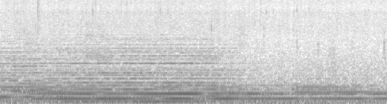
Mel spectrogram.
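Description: Rain falls on the ground outdoors at night in a wooded setting, a dense, even hiss that runs without pause beneath a low sustained tonal hum.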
